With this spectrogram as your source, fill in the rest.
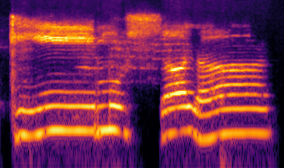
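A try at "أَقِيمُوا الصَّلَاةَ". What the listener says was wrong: You read it correctly, just a bit of pronunciation. the qaf is read from your throat. Qi, qi. Keep practicing to pronounce the qaf from your throat. It's a thick letter.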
